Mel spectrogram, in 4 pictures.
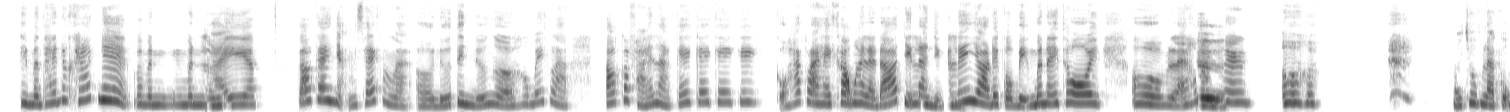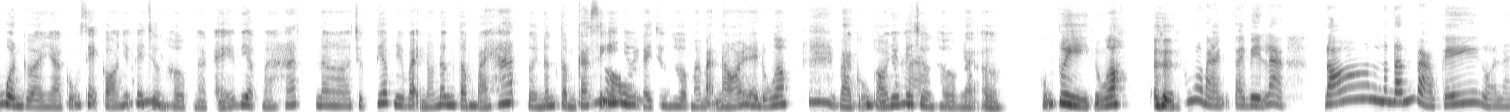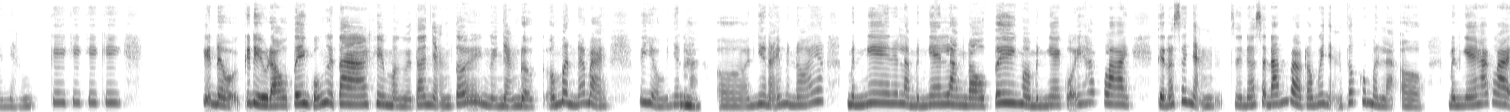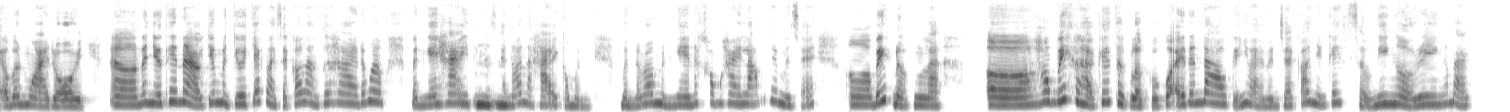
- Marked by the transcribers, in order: tapping; in English: "live"; laughing while speaking: "Ờ"; laughing while speaking: "Ừ"; in English: "live"; in English: "live"; laughing while speaking: "là cái"
- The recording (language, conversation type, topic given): Vietnamese, podcast, Vì sao bạn thích xem nhạc sống hơn nghe bản thu âm?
